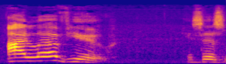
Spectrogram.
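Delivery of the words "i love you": mock gushing Peter. Peter voiced, mock sappy.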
